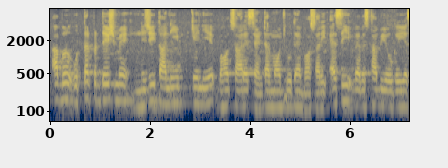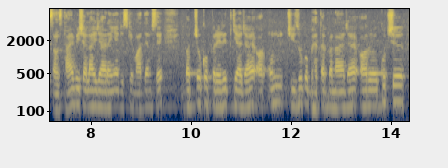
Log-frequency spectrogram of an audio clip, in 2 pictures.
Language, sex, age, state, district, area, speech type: Urdu, male, 18-30, Uttar Pradesh, Shahjahanpur, urban, spontaneous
